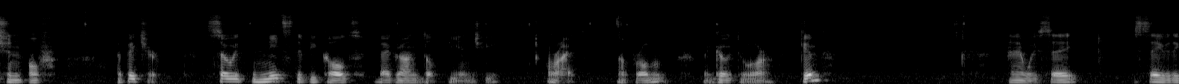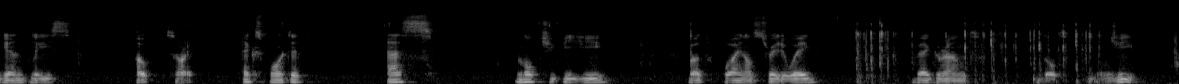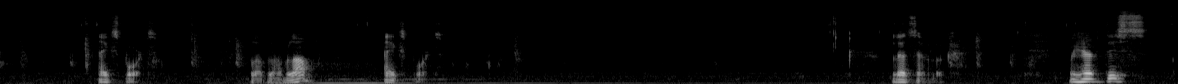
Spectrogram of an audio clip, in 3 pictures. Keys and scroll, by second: 18.7-23.1 typing.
